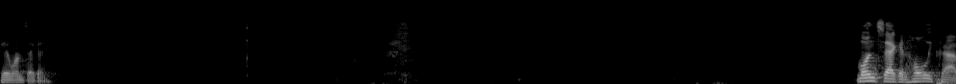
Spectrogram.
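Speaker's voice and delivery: choking up, voice close to tears. Pausing mid-story, overcome and fighting back tears: choking up, about to cry. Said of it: "I'm gonna tear up".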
